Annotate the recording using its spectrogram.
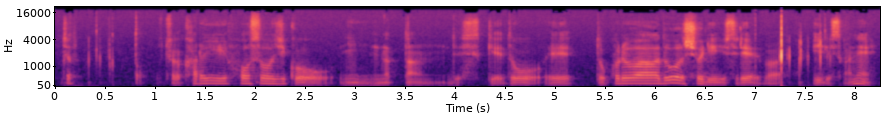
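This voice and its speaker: A man's voice: on the low side, big pitch swings, normal speed, gravelly, noisy background. A young man hosting a solo podcast, rambling casually and mocking himself. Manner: rambling, self-mocking, drifts between topics. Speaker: podcast host.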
